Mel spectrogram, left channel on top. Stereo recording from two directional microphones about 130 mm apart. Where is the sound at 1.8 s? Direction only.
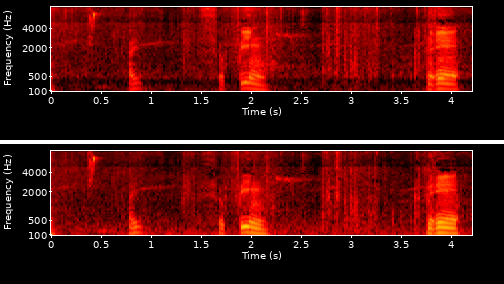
45° left (ahead or behind).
